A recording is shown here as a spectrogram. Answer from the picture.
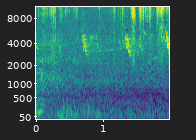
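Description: Faint chirping of small songbirds in the background, several short high calls, over a low rumble on the microphone.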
